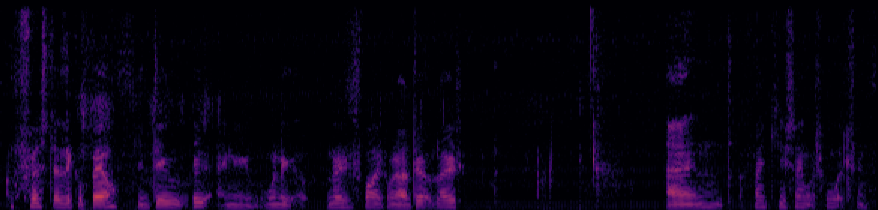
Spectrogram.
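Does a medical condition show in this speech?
Yes: cerebral palsy, mild.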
